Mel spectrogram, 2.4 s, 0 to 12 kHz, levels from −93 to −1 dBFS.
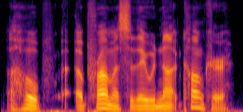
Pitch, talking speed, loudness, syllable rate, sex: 105 Hz, 195 wpm, -19 LUFS, 6.0 syllables/s, male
